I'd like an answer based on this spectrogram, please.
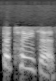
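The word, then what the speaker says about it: Petousis: Helen Patoussis, is that right? You're pretty close. It's Patoussis, yeah. Patoussis. Yeah, not to be confused with pertussis, otherwise known as whooping cough.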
